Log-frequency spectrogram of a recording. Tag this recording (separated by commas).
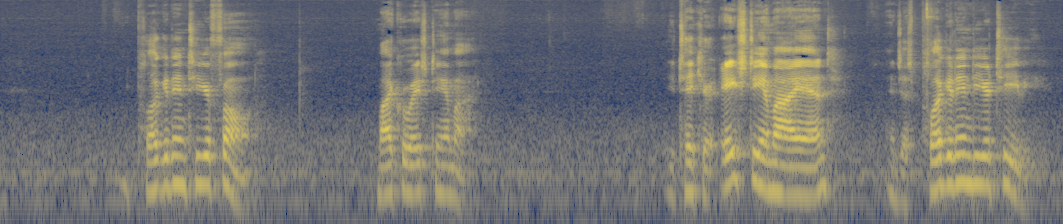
Speech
